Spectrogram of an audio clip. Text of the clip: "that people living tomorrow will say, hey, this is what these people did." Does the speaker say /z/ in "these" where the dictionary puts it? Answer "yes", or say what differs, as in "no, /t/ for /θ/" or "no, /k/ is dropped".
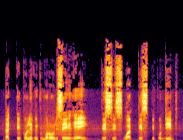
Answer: no, /s/ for /z/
